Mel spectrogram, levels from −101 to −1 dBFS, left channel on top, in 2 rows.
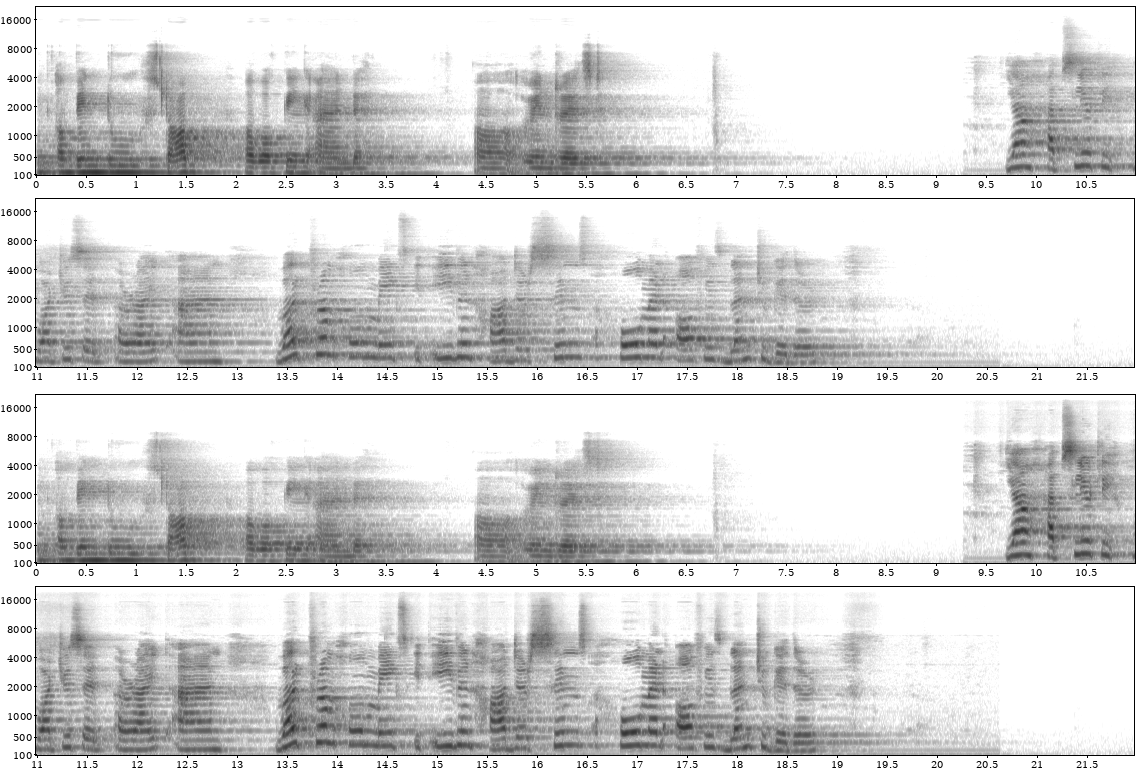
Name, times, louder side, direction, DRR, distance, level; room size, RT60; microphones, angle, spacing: voice 1, 0.0-1.6 2.1-3.3 4.4-5.7, left 3 dB, 60° left, 7 dB, 0.7 m, -33 dB
voice 2, 9.7-13.1 13.4-18.8 19.1-19.2, right 6 dB, 50° right, 14 dB, 0.3 m, -34 dB
14.5 x 8.2 x 4.5 m, 2.4 s
head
